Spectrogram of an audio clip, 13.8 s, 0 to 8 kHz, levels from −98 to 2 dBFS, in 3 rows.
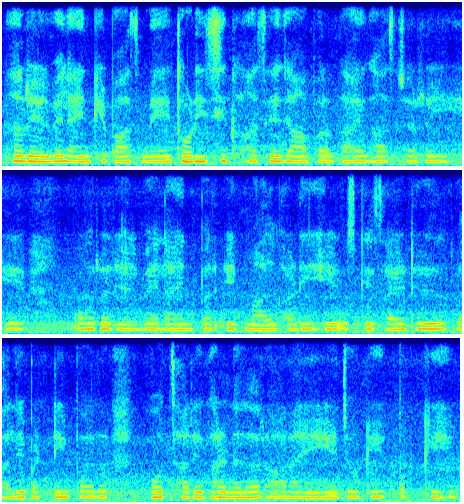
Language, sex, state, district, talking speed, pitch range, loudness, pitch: Hindi, female, Bihar, Jahanabad, 170 wpm, 245-260 Hz, -32 LUFS, 255 Hz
